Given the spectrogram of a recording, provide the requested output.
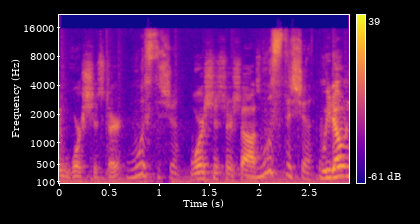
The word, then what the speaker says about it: Worcestershire: Or Worcester. It's Worcestershire. I think a lot of people but- say Worcester.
